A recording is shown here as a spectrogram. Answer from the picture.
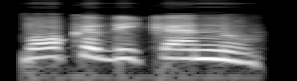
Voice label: "Boca Di Cano", Macanese; glutton

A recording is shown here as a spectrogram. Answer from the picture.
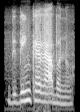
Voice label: "Bebinca Rabano", patua

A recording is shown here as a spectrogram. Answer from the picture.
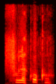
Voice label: "Fula Coco", Macanese

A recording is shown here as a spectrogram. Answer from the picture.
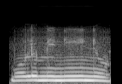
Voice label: "Bolo Minino", Macanese

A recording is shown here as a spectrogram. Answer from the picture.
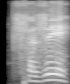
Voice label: "Faze", Macanese

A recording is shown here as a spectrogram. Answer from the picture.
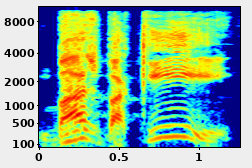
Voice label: "Basbaqui", Macanese; Palerma, embascado; Foolish, gawping

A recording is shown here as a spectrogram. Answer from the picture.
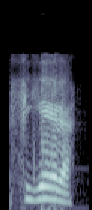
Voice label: "Figuera", Macanese

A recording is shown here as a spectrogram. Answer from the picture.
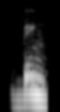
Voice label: "Bem", Macanese; Well

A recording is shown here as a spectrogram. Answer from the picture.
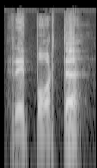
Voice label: "Reporta", patua

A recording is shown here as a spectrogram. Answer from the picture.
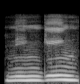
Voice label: "Ninguim", Macanese

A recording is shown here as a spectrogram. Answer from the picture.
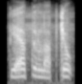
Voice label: "Biato Lap Choc", Macanese

